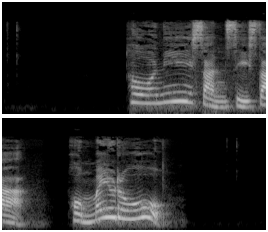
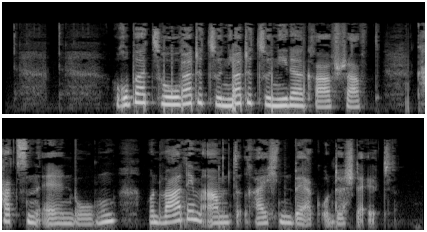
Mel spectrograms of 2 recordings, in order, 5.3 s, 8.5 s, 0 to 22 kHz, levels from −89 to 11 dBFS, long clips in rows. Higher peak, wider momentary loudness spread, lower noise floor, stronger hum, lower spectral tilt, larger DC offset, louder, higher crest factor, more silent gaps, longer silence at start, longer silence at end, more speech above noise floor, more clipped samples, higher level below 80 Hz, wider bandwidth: about the same, -4 dBFS vs -2 dBFS; about the same, 10 LU vs 12 LU; first, -89 dBFS vs -46 dBFS; neither; about the same, -3 dB/octave vs -4 dB/octave; neither; about the same, -18 LUFS vs -18 LUFS; about the same, 18 dB vs 16 dB; neither; first, 1.3 s vs 1.15 s; first, 1 s vs 0.35 s; first, 71 dB vs 29 dB; neither; second, -70 dBFS vs -56 dBFS; about the same, 12.5 kHz vs 11.5 kHz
